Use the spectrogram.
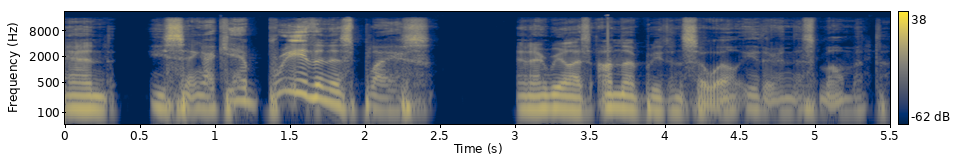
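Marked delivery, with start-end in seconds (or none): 0.9-2.4 a man screaming at the top of his lungs, high, acted. Retelling a man who screamed on entering his room: imitating a man screaming. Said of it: "he's still screaming at me at the top of his lungs".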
